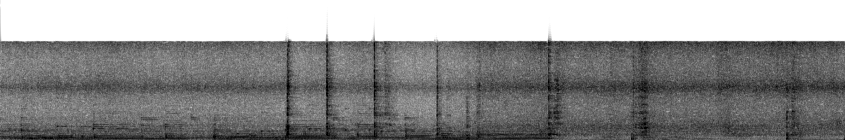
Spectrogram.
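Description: Ox tripe frying in a wok with a steady sizzle while a metal spatula stirs it, knocking and scraping against the pan several times around the middle. Soft background music plays underneath.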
